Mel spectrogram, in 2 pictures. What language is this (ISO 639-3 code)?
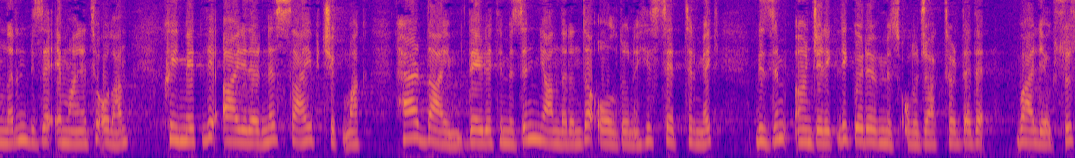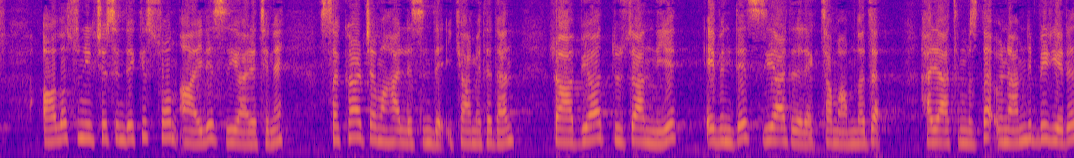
tur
